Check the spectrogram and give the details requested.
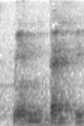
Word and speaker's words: Mintegi: a la cabeza Laura mintegi mintegi sí porque no tiene u en medio yo como no sé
